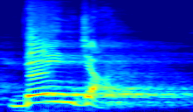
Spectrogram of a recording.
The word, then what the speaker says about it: danger: Danger. Danger, the stress is shown first syllable Dan.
